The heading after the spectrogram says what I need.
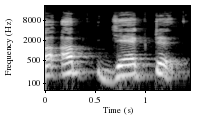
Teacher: ऑब्जेक्ट जब noun होगा तो अब जो है ओ बी पर, उस पर जो है आपने जोर देना, ऑब्जेक्ट जब वर्ब के तौर पे इस्तेमाल होगा ऑब्जेक्ट, तो फिर जो है जेक्ट पर जो है आपने जोर देना है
